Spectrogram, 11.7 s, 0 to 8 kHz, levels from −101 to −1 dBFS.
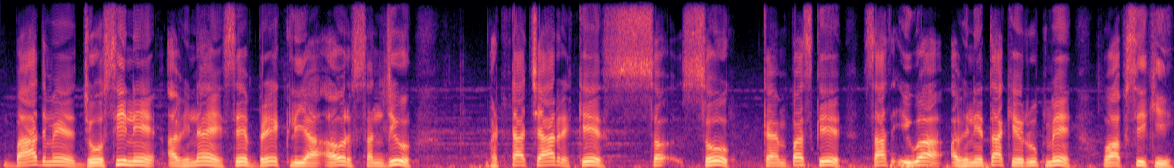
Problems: constant background noise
